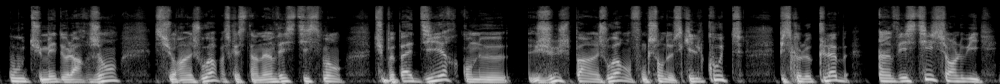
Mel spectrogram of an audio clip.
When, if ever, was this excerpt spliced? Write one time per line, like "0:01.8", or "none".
none

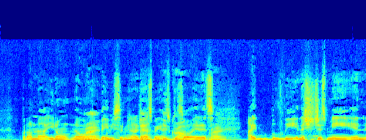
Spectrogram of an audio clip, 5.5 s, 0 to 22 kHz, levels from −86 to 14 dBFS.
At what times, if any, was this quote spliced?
0:02.1
0:03.7

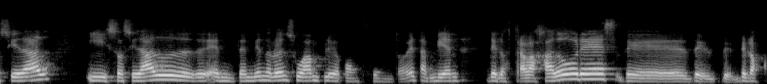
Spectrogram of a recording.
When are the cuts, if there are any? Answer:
none

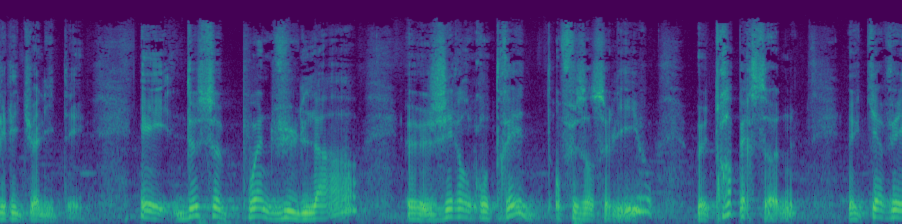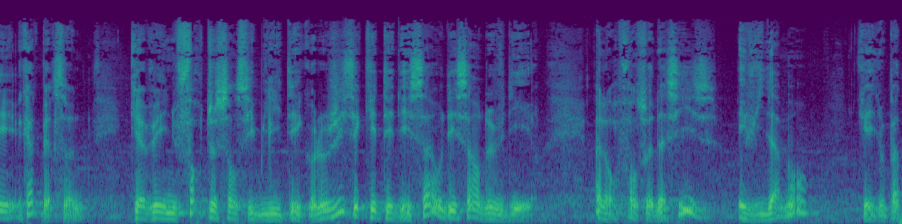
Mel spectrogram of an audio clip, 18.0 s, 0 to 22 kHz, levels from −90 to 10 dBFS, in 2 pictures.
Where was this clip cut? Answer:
none

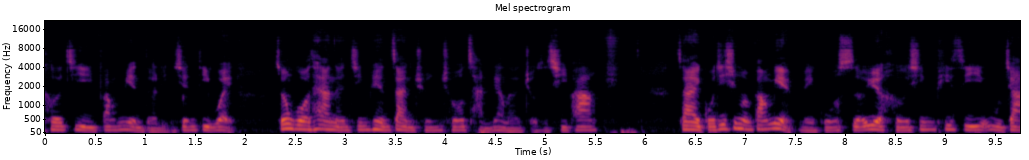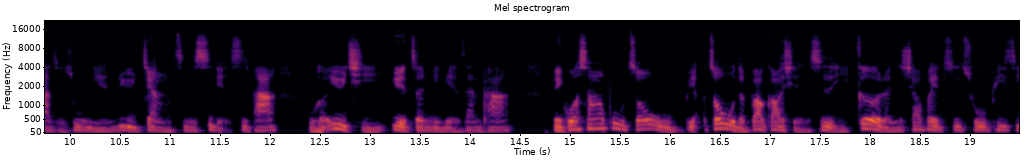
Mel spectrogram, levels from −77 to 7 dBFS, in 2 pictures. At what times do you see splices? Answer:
none

